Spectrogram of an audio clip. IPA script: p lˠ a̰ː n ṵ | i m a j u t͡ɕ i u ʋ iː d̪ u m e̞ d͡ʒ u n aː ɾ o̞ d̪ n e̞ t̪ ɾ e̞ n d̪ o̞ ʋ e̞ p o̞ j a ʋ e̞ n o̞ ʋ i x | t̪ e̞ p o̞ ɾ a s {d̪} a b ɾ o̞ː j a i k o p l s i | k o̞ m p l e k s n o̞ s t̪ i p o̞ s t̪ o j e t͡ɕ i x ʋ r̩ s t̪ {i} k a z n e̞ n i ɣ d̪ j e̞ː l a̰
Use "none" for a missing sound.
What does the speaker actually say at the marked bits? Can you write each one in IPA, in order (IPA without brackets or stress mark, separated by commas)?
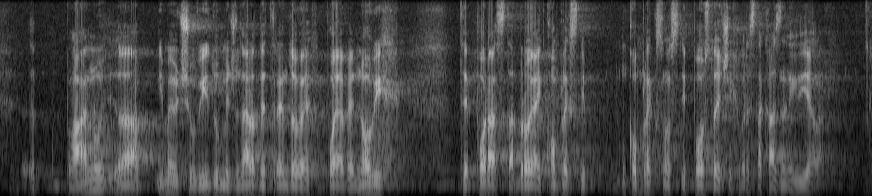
t̪, a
